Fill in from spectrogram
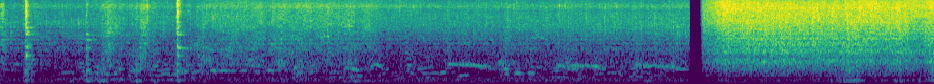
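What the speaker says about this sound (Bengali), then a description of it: "নাড়াচাড়া করবো, জল তেল ছেড়ে দেবে কপির থেকে।" Cauliflower and potatoes frying in oil while being stirred, in a Bengali fish curry; a steady sizzle with stirring clicks, then after a brief pause a much louder, bright hissing sizzle.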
